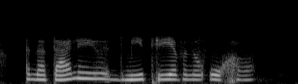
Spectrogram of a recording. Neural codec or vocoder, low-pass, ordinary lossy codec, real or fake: codec, 24 kHz, 0.9 kbps, DualCodec; 3.6 kHz; Opus, 64 kbps; fake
